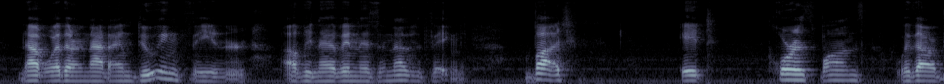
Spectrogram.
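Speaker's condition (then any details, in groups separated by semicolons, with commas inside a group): Cerebral palsy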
